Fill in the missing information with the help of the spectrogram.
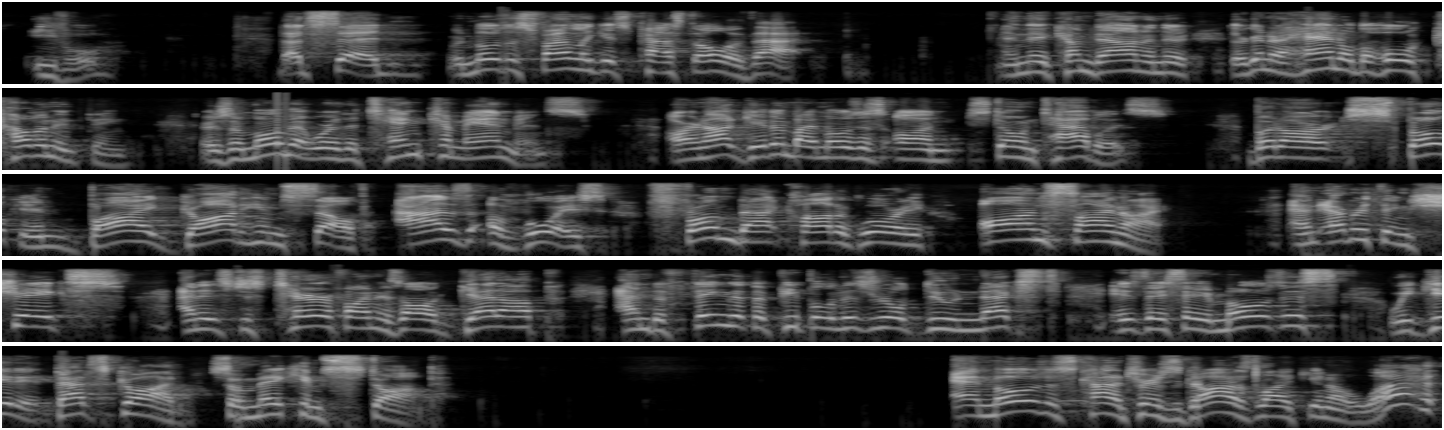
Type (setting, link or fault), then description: setting, large echoing room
